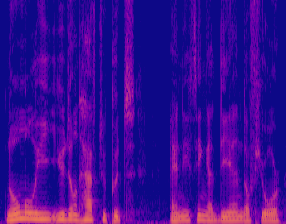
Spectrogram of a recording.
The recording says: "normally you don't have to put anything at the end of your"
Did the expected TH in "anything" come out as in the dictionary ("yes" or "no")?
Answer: yes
